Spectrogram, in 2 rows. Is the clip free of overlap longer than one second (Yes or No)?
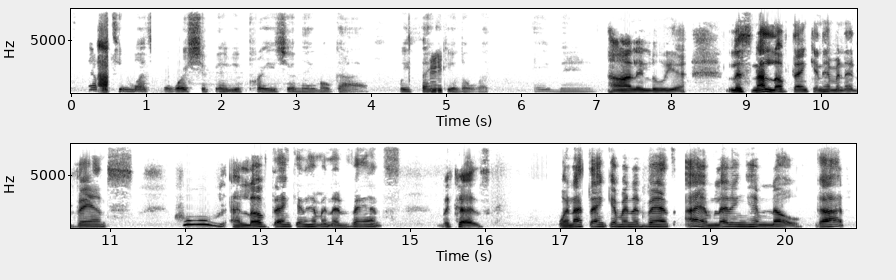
Yes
